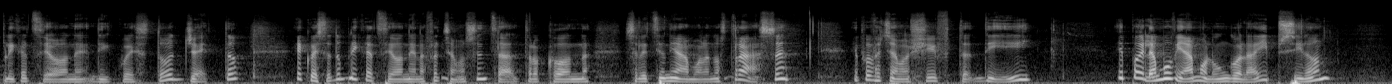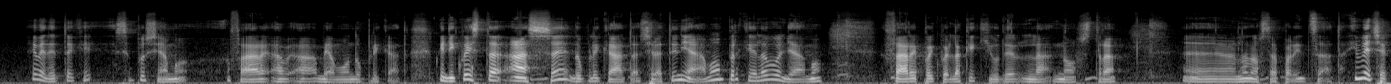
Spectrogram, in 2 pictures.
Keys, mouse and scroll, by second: 6.5 click, 10.4 shift+d.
